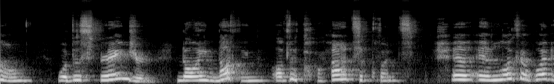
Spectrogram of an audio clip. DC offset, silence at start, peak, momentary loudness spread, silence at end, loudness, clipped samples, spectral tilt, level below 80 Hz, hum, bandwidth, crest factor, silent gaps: under 0.1%; 0 s; -2 dBFS; 12 LU; 0 s; -16 LUFS; under 0.1%; -6.5 dB/octave; -62 dBFS; none; 11 kHz; 14 dB; none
